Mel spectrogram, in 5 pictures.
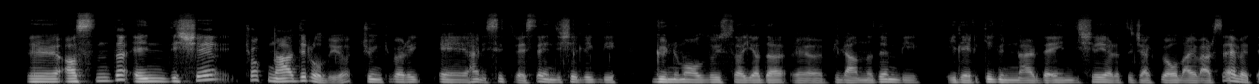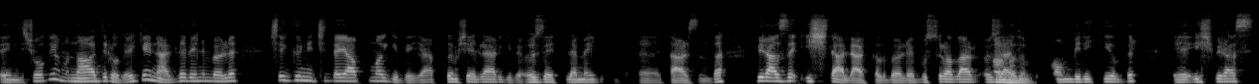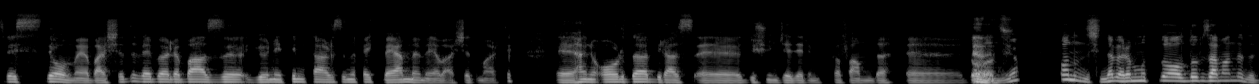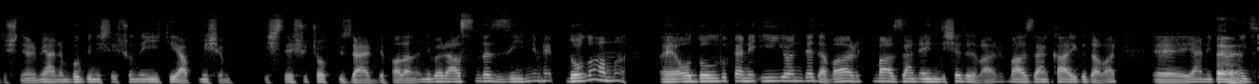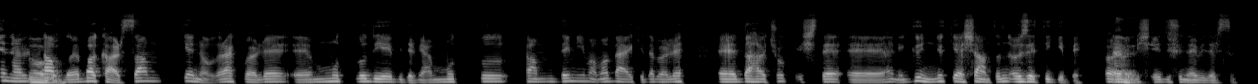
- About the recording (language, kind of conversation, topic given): Turkish, advice, Uyumadan önce zihnimi sakinleştirmek için hangi basit teknikleri deneyebilirim?
- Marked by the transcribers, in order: other background noise; tapping; unintelligible speech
